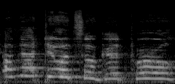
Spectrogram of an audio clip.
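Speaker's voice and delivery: very high, soft, slow, tearful sobbing. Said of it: "Don't make fun of me crying".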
